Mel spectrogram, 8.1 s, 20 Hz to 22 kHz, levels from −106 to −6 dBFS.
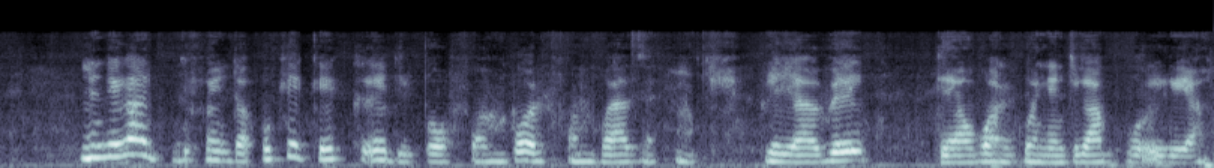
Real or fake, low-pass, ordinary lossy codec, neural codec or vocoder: fake; 9.9 kHz; none; codec, 24 kHz, 3 kbps, HILCodec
